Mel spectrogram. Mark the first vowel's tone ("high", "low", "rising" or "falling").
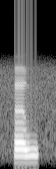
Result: high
